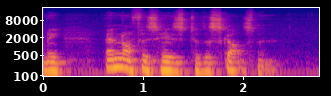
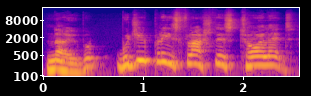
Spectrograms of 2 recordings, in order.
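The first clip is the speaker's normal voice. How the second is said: calling out; 9 semitones higher, 6 dB louder than usual. A narrator's reading. Calling through the door.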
